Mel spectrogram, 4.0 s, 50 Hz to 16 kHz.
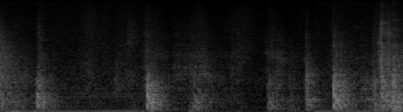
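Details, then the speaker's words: Door on a 1933 hot rod during install, checking latch function and door fit: several sharp clicks as the door shuts, the double click showing the latch is fully engaged; if not, the striker may need adjusting outward. "Make sure that when the latch engages, you'll hear 2 clicks to make sure it's fully engaged."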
